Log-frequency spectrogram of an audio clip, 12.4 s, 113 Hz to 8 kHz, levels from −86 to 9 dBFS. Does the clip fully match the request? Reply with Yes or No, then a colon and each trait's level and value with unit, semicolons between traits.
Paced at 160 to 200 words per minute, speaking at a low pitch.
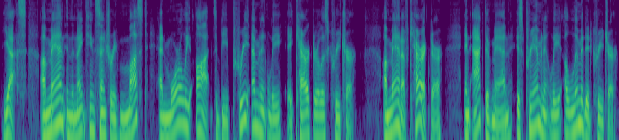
No: average, 150 wpm; low, 130 Hz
